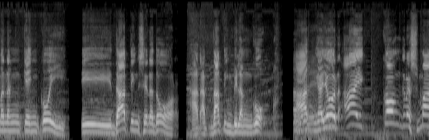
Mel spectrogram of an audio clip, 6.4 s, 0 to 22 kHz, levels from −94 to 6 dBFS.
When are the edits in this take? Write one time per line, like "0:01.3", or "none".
0:01.1
0:02.7
0:04.2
